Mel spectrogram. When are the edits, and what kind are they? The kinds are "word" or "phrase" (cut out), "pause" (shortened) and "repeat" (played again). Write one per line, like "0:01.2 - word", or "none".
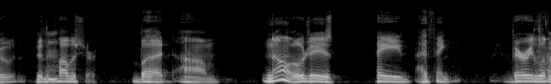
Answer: none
